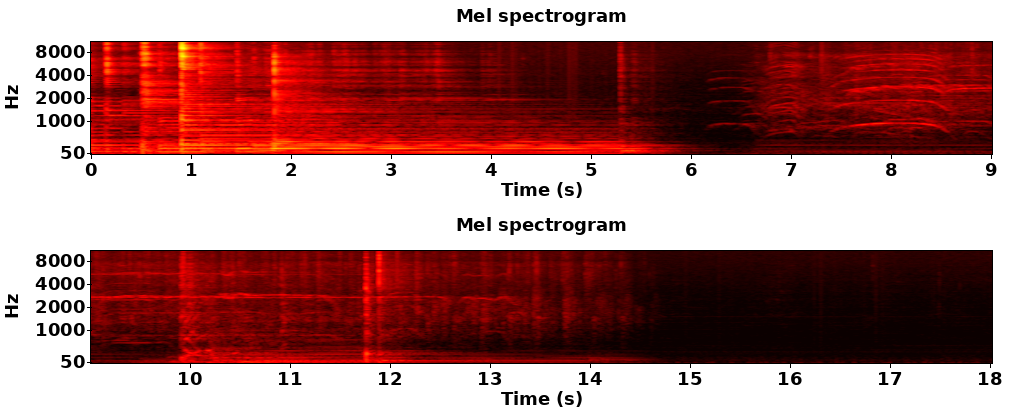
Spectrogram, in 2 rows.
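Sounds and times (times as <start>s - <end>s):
electric bass guitar: 0.0s - 5.9s.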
